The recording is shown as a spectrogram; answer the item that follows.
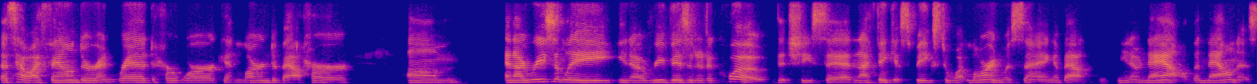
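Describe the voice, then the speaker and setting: A woman with an ordinary speaking voice, medium pitch, fairly even intonation and moderate pace, against a quiet background. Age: 60s. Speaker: philanthropy leader. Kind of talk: panel discussion.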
